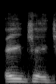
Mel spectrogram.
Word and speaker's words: Ajay: Yeah, so my name is AJ Jackson. I spell it capital A-J-A-Y.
